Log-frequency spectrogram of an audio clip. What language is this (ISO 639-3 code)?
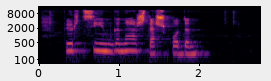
chm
